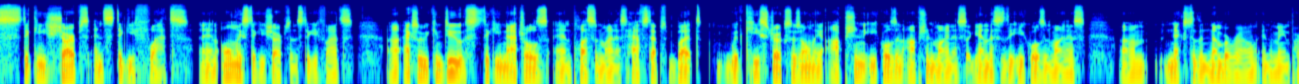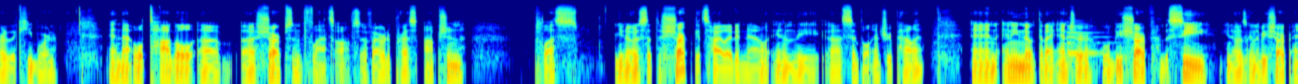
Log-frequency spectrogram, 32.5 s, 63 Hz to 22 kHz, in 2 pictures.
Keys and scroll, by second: 23.1 alt+=, 29.5 c.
